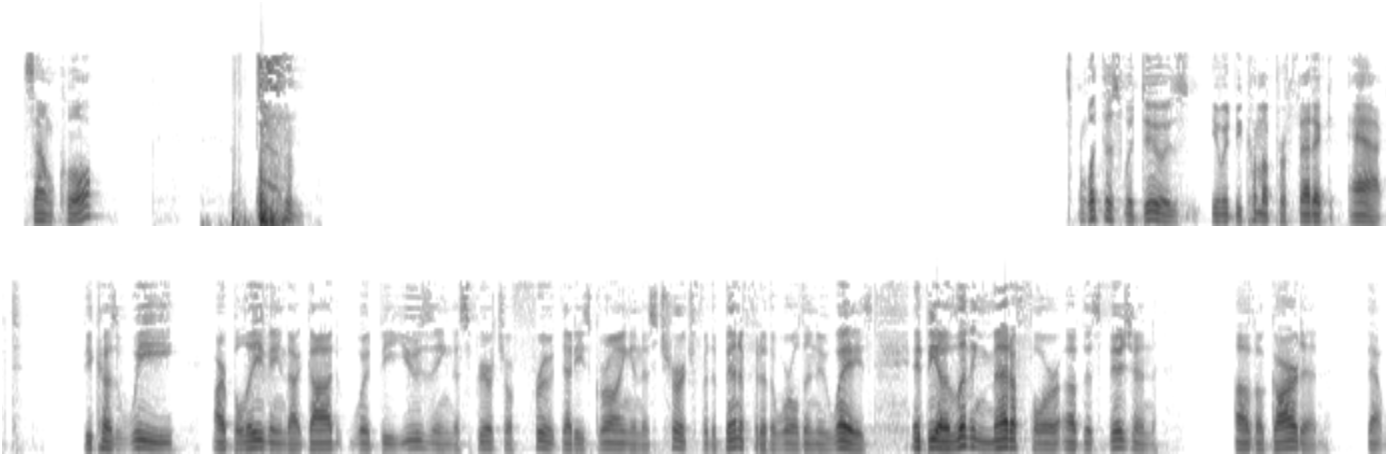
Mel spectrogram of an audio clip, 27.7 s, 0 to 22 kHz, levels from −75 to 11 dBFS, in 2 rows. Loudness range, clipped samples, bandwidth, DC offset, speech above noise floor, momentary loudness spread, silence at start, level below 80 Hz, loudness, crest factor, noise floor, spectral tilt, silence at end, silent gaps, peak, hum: 10 LU; under 0.1%; 8.8 kHz; under 0.1%; 67 dB; 17 LU; 0.2 s; -44 dBFS; -20 LUFS; 22 dB; -87 dBFS; -5.5 dB/octave; 0.05 s; none; 0 dBFS; none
